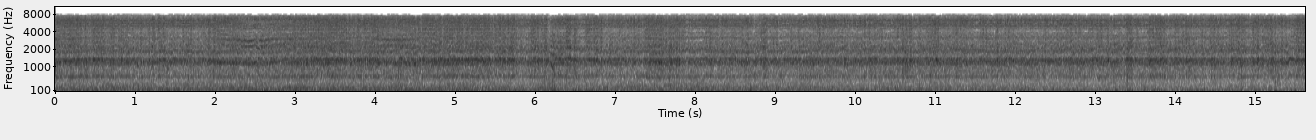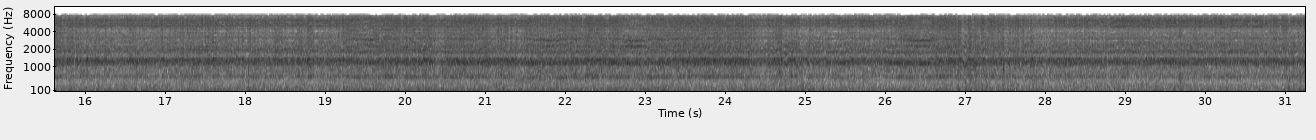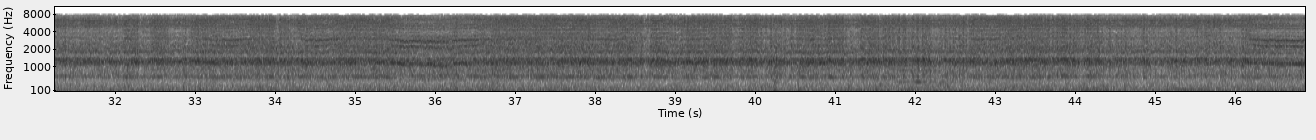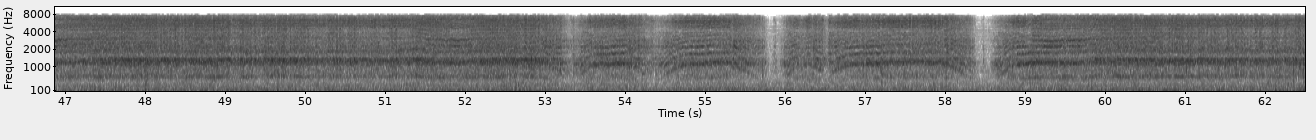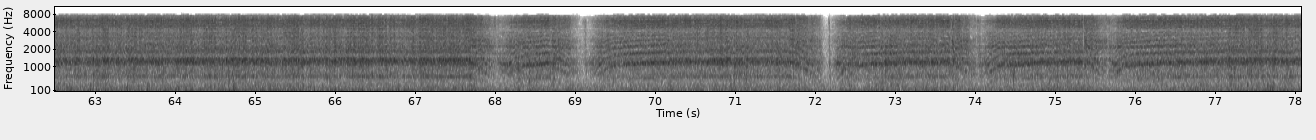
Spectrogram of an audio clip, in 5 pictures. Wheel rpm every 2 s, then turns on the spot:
160, 160, 170, 170, 170, 170, 170, 170, 170, 170, 160, 160, 170, 160, 160, 160, 160, 160, 160, 160, 160, 160, 170, 160, 170, 170, 120, 90, 110, 120, 170, 170, 170, 150, 90, 130, 110, 120, 160.
none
